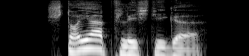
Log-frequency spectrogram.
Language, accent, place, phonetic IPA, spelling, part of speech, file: German, Germany, Berlin, [ˈʃtɔɪ̯ɐˌp͡flɪçtɪɡə], steuerpflichtige, adjective, De-steuerpflichtige.ogg
- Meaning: inflection of steuerpflichtig: 1. strong/mixed nominative/accusative feminine singular 2. strong nominative/accusative plural 3. weak nominative all-gender singular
